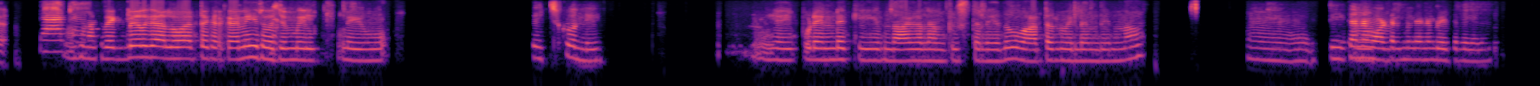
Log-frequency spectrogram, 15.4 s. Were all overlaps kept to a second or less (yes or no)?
yes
